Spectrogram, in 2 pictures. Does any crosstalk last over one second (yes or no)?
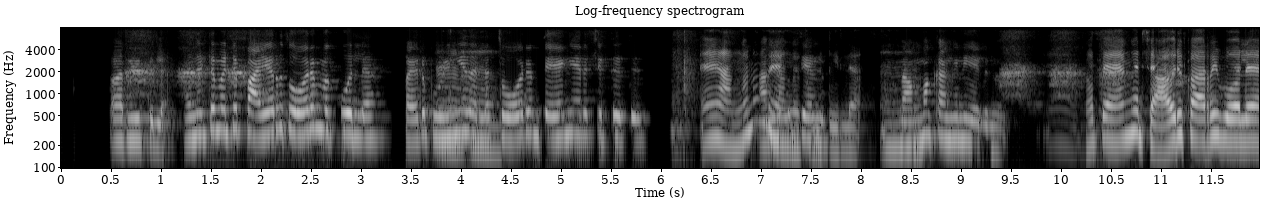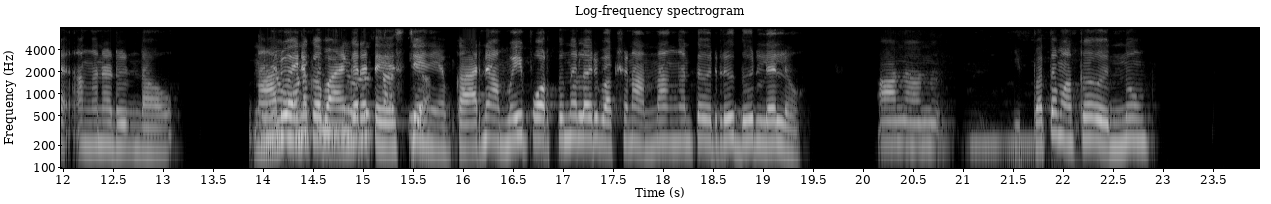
yes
